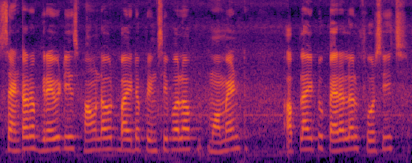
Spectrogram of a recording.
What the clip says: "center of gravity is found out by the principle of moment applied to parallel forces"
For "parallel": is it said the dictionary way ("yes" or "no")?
yes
